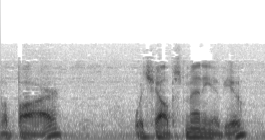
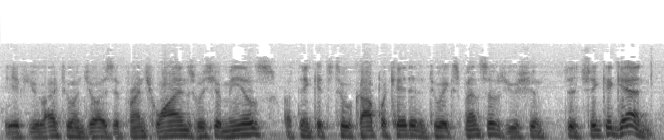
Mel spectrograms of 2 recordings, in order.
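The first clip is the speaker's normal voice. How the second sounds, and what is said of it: Put-on French accent. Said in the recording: “reading a French accent”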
